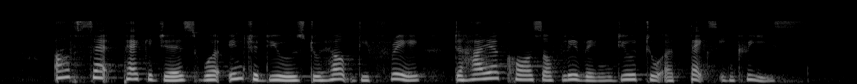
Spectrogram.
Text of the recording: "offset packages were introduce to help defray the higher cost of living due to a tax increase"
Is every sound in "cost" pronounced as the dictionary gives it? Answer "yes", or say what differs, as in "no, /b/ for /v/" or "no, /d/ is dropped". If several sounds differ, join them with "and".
no, /t/ is dropped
